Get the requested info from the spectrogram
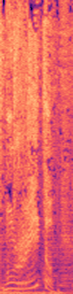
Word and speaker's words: burrito: Well, I'm sorry, that's how you properly pronounce burrito. You know? You just have to pronounce it like that.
